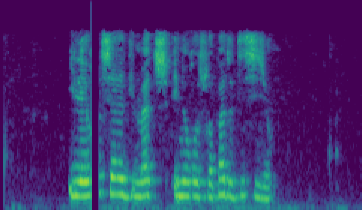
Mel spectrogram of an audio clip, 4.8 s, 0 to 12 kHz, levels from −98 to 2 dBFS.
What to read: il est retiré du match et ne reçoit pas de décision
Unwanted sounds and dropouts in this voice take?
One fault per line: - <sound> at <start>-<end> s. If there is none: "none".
- dropout at 1.2-1.3 s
